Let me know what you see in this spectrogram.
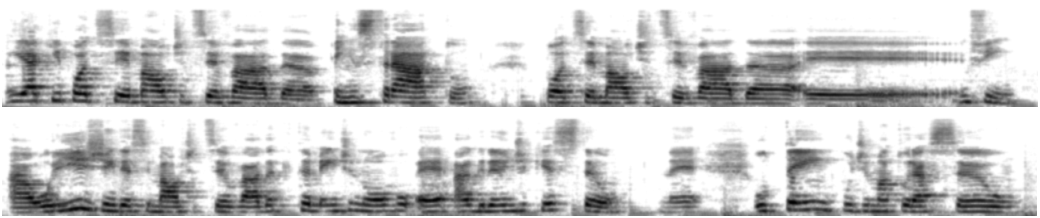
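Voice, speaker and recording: A woman's voice: medium pitch, a little slow. A woman sommelier with a Brazilian Portuguese accent, explaining at length in casual chat with many filler tags and restarts. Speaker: sommelier guest.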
